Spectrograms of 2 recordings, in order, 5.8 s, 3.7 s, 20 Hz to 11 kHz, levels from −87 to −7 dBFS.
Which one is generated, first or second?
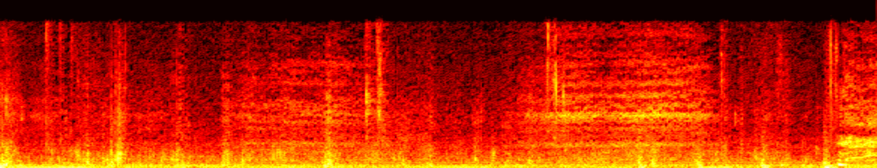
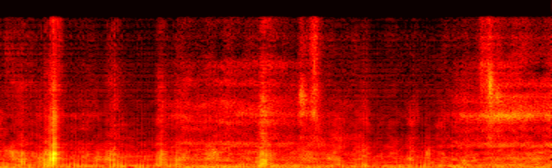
second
